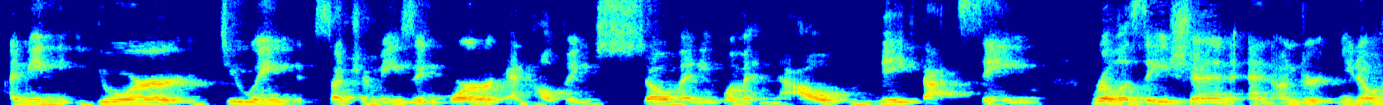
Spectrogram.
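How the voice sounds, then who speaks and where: A woman host born in Ukraine, chatting casually in an interview and laughing often. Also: on the low side. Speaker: podcast host. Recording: echoey room.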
